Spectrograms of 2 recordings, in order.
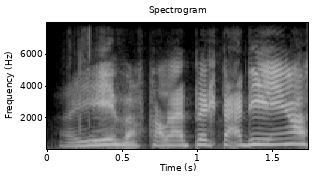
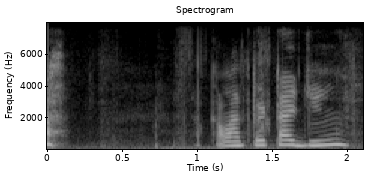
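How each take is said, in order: First: Loud. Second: Said in the usual way. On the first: Shown as a demonstration.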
